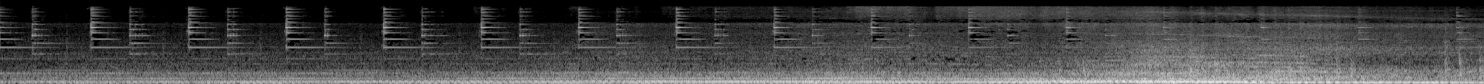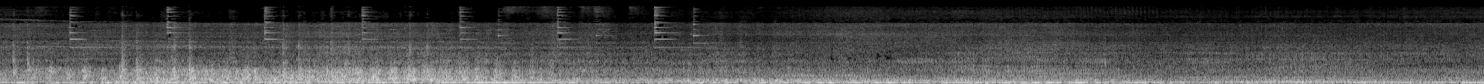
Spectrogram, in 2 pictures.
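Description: A Mugunghwa-ho passenger train approaching a level crossing, passing close by and running on away, while the crossing's warning bell rings about twice a second. The rumble builds to its loudest about twelve seconds in. For several seconds after that the wheels clatter over the rail joints, then the train sound eases off.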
